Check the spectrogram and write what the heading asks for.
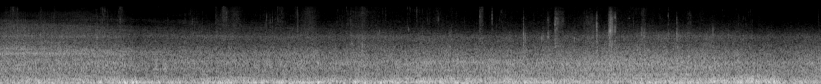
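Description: Steady low outdoor rumble: wind buffeting the microphone over street and vehicle noise.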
